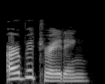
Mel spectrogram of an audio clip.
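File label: "arbitrating", British English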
